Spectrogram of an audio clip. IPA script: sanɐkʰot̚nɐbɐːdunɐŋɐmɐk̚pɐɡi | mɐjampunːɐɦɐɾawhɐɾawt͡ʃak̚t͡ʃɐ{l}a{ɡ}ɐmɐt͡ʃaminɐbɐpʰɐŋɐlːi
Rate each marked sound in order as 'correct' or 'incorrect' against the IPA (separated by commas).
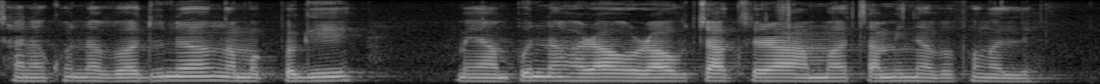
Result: incorrect, incorrect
